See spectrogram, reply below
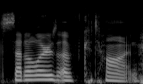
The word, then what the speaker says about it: Settlers of Catan: I was told by an inside source that you play a game called Settlers of Catan.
